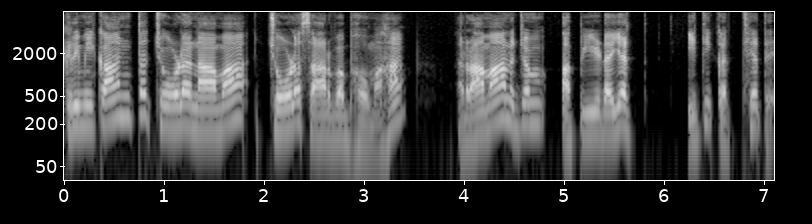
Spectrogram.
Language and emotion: Sanskrit, neutral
